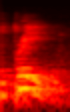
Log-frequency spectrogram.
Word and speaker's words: Bream: Bream, it says Bream, rhymes with scream.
